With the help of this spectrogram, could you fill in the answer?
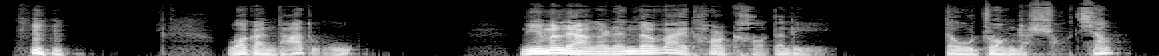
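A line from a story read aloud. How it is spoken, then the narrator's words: Faint smile. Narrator (Chinese): 淡淡的一笑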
